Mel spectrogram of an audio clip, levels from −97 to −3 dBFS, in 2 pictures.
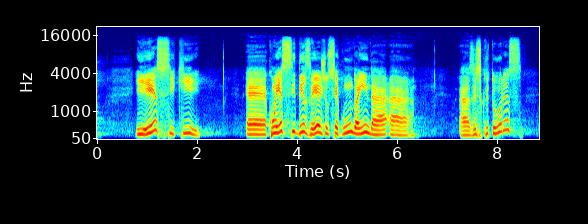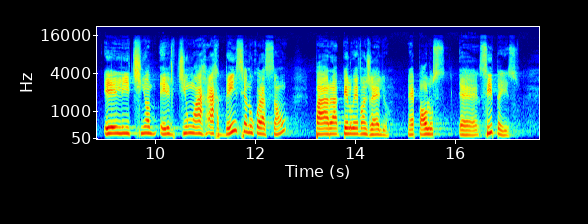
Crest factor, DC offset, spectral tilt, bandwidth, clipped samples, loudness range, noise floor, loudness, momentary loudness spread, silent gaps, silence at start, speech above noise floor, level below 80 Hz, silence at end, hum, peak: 20 dB; under 0.1%; -5 dB/octave; 15 kHz; under 0.1%; 5 LU; -58 dBFS; -19 LUFS; 11 LU; none; 0.8 s; 39 dB; -64 dBFS; 0.5 s; none; 0 dBFS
